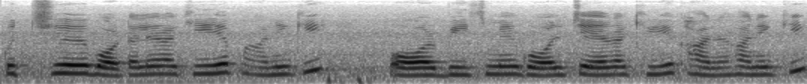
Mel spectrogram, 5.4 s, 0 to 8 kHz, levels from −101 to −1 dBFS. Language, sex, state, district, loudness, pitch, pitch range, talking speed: Hindi, female, Madhya Pradesh, Dhar, -16 LUFS, 245 Hz, 230-265 Hz, 180 wpm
